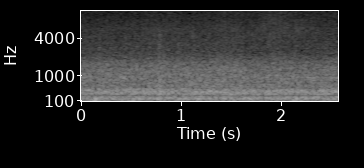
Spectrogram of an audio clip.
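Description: A honeybee swarm from a spring colony division, with queen cells, buzzes as it is hived in an apiary, a steady dense hum with no voices.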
